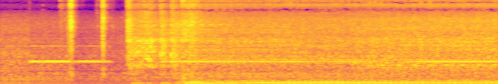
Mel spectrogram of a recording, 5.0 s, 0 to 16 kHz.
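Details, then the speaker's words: 2006 Dodge Cummins 2500 Mega Cab diesel with CTS3 Edge tuner, new injectors and repaired fuel injection pressure regulator: door chime, starter cranks and the engine catches into a slightly lumpy clatter before settling. Rough first start; owner guesses fuel pump cycling. No exhaust smoke. "little bit a rough first start but that's a pretty normal because it was i think i'm not sure why but maybe because it was cycling the fuel pump but other than that sounds good now"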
